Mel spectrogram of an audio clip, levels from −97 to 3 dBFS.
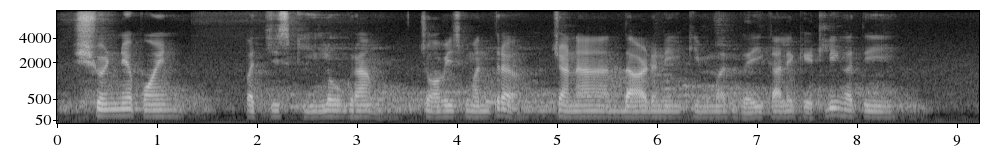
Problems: constant background noise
